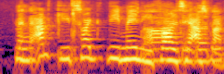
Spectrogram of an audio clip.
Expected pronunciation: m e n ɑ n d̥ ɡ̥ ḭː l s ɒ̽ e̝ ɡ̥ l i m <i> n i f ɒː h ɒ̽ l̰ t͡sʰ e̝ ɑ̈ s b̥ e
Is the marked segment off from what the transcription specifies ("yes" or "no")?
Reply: yes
